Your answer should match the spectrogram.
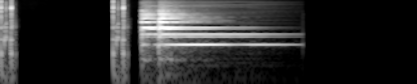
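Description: Subscribe-button animation sound effect: quick mouse clicks at the start and again about a second in, then a bright notification-bell ding that rings out and fades over about a second and a half.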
